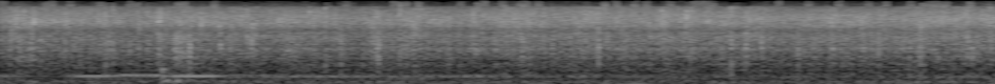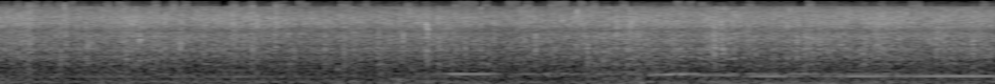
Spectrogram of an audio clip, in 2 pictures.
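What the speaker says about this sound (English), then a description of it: "right now it's the sauteing process. You definitely want to saute your ingredients before you add the eggs in" Ingredients for a breakfast egg scramble sauté in a pan over medium-high heat, a constant crackling sizzle with faint tonal squeaks of stirring now and then, steady and close.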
